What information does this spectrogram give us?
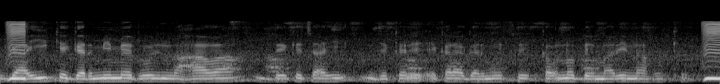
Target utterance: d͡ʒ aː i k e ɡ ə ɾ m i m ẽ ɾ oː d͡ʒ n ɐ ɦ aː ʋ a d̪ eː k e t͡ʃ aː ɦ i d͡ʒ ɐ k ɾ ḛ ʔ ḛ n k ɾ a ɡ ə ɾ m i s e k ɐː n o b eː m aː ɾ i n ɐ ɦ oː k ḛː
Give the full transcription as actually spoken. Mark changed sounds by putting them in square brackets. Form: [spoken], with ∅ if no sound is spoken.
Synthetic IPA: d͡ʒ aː i k e ɡ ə ɾ m i m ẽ ɾ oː d͡ʒ n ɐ ɦ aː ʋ a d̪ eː k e t͡ʃ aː ɦ i d͡ʒ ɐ k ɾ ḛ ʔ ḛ [∅] k ɾ a ɡ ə ɾ m i s e k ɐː n o b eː m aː ɾ i n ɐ ɦ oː k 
